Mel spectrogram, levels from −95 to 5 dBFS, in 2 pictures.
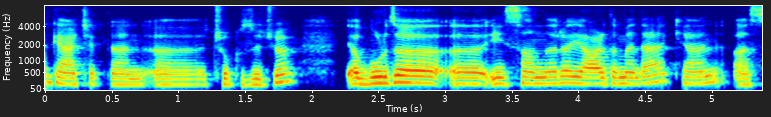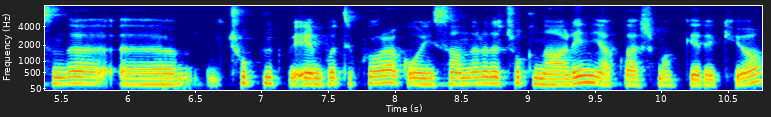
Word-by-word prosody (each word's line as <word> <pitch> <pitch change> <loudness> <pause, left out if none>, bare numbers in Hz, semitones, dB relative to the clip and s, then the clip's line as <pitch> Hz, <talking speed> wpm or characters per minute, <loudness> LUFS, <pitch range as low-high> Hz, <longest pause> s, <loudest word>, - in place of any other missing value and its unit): gerçekten, 160 -4 -2
eee, 150 0 -5
çok 160 -2 -5
üzücü. 155 +11 -1 0.4
Ya, 170 0 +5
burada, 195 +1 +7 0.3
eee, - - 0
insanlara 180 +2 +1
yardım 175 -1 +3
ederken 190 +1 -3
aslında, 175 +4 -2
eee, 155 0 -2 0.4
çok 185 0 -6
büyük 180 -1 -5
bir - - -2
empati 165 +1 -1
kurarak 190 +1 -1
o 165 - +1
insanlara 170 +3 -2
da 185 -1 0
çok 180 -1 -7
narin 160 +6 +2
yaklaşmak 145 -4 -5
gerekiyor. 145 - -2
175 Hz, 135 wpm, -20 LUFS, 155-185 Hz, 0.4 s, burada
